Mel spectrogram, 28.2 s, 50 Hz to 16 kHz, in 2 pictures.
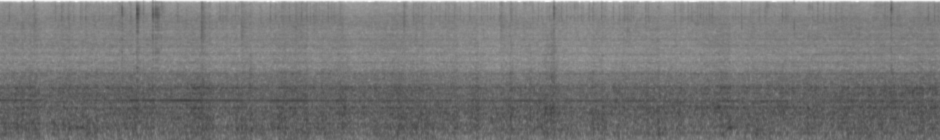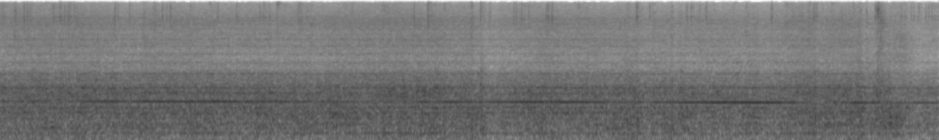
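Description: JR 213 series electric train running at speed, heard from inside the cab: a steady rumble of wheels on rail with a faint, even whine over it.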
